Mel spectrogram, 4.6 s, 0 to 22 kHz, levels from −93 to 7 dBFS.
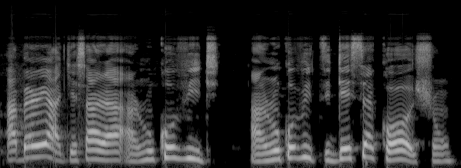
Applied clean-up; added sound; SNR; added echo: none; none; none; none.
